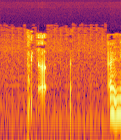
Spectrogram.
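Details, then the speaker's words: Drunk man with powerful hiccups that hurt his tummy: abrupt voiced gulping hiccups, one short catch, then a brief voiced sound; he says his hiccups sound weird. "I'm drunk. Oh. My hiccups sound weird."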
